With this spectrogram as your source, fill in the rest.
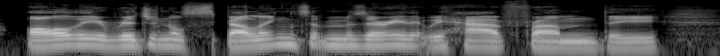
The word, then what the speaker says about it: Missouri: we really see here it's not Missouri alone that is sometimes pronounced with that e becoming an a there are other words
